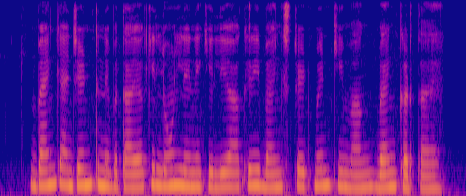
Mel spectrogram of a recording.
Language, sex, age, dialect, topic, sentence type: Hindi, female, 18-24, Hindustani Malvi Khadi Boli, banking, statement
